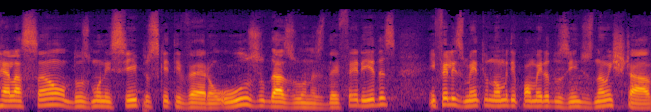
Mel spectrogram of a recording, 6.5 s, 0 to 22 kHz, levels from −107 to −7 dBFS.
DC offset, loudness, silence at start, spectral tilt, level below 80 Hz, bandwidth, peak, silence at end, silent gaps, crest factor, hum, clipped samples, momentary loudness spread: under 0.1%; -34 LUFS; 0 s; -4 dB/octave; -76 dBFS; 16 kHz; -12 dBFS; 0 s; none; 20 dB; none; under 0.1%; 8 LU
